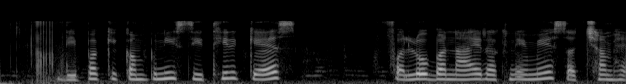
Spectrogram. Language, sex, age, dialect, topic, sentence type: Hindi, female, 18-24, Marwari Dhudhari, banking, statement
